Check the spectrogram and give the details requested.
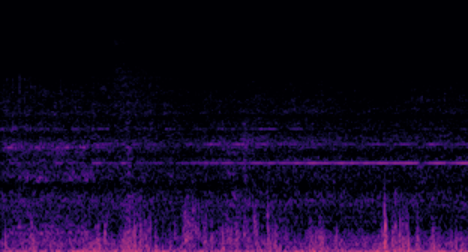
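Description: Train rumbling by with an irregular rattle. A thin, steady high whine joins about three seconds in.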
